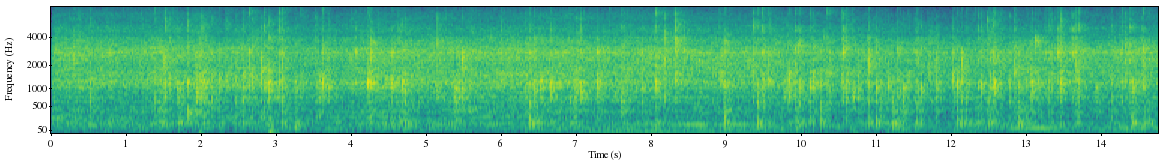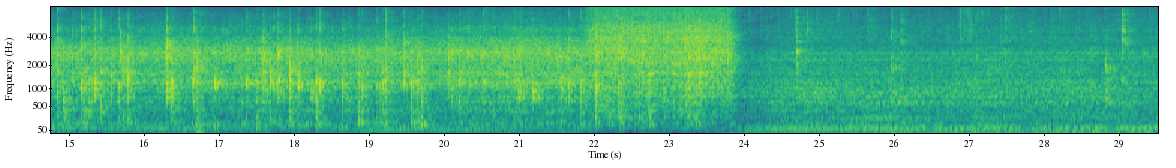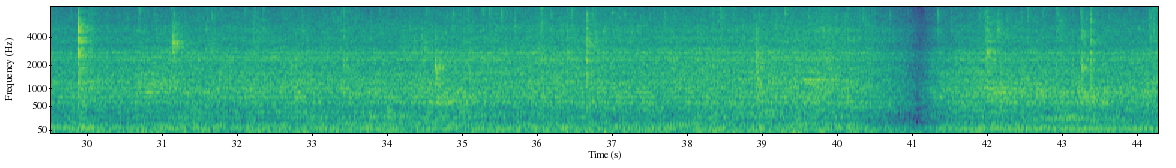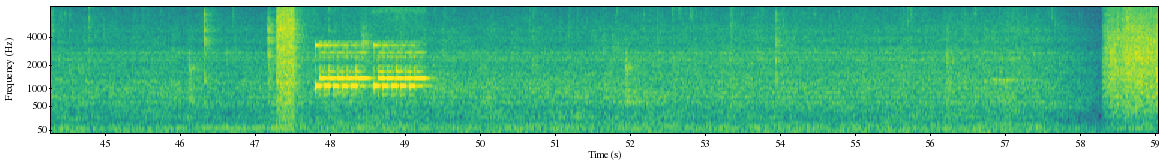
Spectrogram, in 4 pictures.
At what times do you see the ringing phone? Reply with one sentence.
You can hear the ringing phone from 47.2 to 49.3 s.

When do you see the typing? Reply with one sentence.
You can't hear the typing here.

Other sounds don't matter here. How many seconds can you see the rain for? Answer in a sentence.
The rain can be heard for 59 seconds in total.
